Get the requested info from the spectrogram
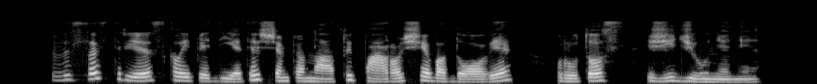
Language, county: Lithuanian, Kaunas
